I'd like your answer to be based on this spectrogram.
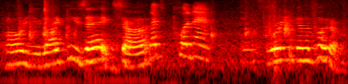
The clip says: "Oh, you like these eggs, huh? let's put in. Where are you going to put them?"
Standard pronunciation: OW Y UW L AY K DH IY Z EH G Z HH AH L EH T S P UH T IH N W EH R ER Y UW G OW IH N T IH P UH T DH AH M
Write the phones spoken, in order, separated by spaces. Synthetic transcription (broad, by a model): OW Y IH L AY K DH IY Z EH G Z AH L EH T S P UH T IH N W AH R Y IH G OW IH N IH P UH T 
